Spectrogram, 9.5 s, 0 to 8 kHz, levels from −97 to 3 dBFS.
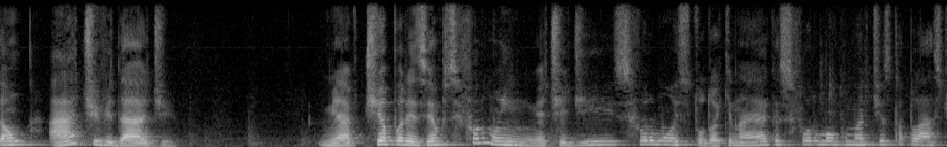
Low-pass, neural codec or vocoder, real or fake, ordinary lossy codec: none; none; real; none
